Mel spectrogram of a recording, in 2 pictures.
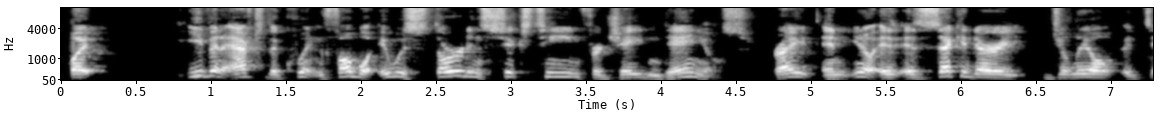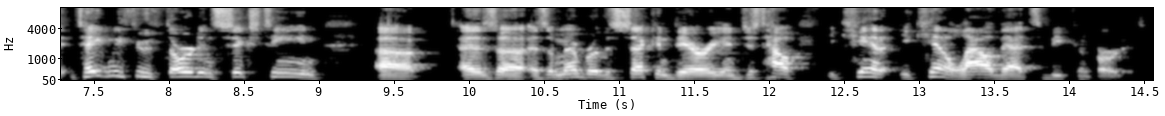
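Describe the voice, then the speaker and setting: A man's voice: fairly high pitch, brisk, husky. A man hosting a casual sports discussion, conversational as he prompts his colleagues. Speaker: sports show host.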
